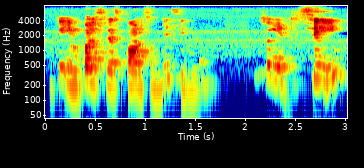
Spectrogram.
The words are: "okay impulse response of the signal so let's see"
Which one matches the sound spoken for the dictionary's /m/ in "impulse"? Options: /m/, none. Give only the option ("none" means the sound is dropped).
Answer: /m/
